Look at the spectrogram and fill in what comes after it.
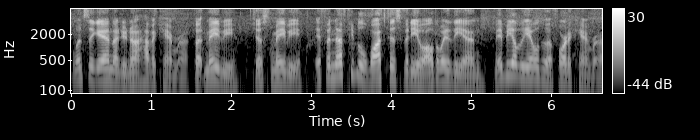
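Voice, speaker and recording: Over music in the background, a man with a fairly high voice speaks at a very fast pace with lively intonation. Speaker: music reviewer. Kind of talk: album review monologue. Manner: lispy.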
